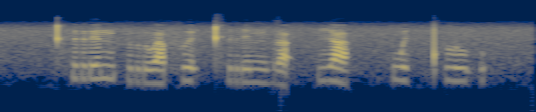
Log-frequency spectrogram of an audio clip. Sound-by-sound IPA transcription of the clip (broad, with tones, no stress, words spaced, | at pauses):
kʰre˥˩n pru˩˦a̯fe˦˥ʔ kʰri˦˥nda˨˩ʔ ki˥˩a̯ | kwe˥˩k̚ pʰlu˥˩ʔ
